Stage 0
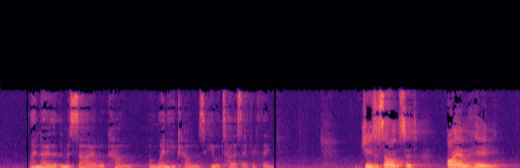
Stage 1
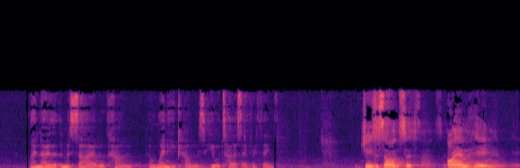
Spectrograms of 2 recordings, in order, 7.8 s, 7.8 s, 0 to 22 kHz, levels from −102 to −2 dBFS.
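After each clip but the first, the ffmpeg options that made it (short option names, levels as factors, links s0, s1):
-af "aecho=1:1:545:0.0794,volume=0.501"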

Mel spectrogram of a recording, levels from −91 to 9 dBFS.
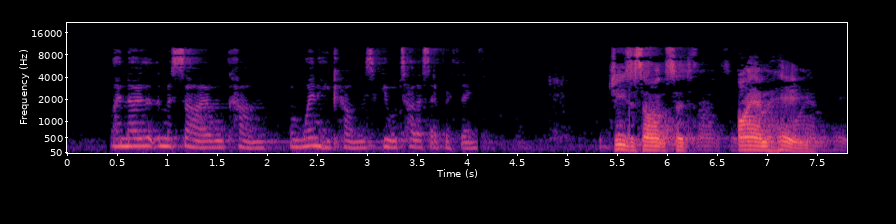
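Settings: -af "afftdn=nr=28:nf=-54,volume=2"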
